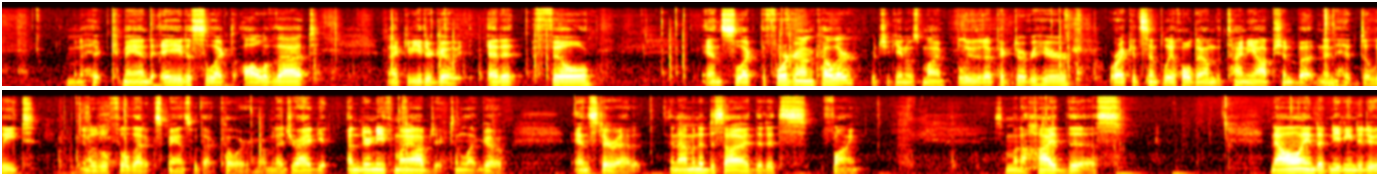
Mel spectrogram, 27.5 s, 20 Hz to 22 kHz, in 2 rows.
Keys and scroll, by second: 1.5 super+a, 13.2 alt+BackSpace, 19.5 super+-, 21.6 super+=, 24.9 super+d, 26.6 super+-.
